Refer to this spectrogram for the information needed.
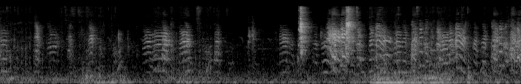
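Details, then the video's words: Breeding zebra finch pairs producing a stream of nasal, reedy notes and a couple of loud sharp calls midway, other birds calling softly with low fluttering. "Diamante mandarino/coppie riproduttive"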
